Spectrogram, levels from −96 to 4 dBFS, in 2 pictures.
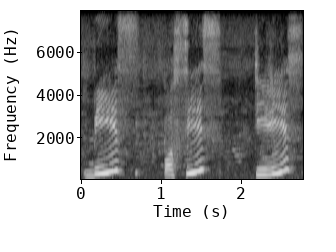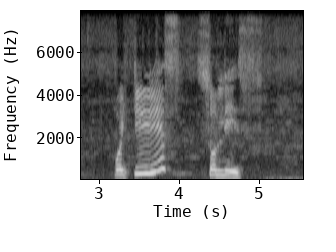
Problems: constant background noise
